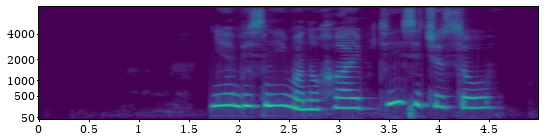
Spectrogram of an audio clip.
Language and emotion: Russian, sad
